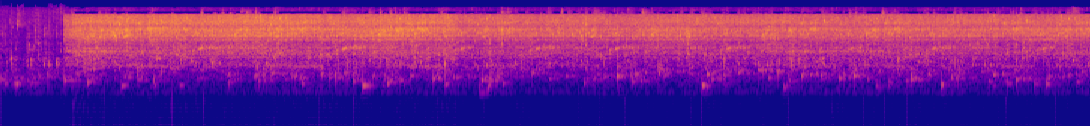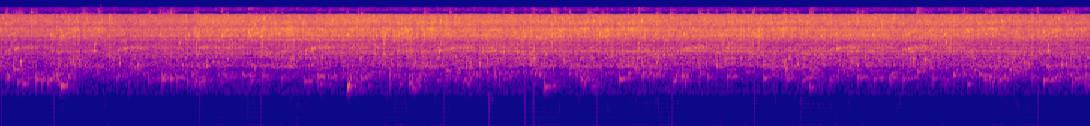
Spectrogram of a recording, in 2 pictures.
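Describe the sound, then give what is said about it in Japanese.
Warm water is poured over the head before hair washing. A steady, even rush of running water hisses on for the whole clip with no voices. “それでは頭を洗わせていただきますね。まずはお湯を頭へと。”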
